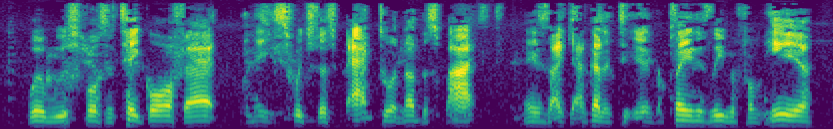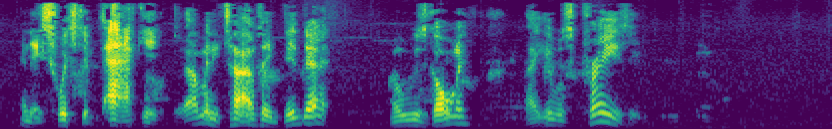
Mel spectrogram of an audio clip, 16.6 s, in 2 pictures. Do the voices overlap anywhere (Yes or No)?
No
